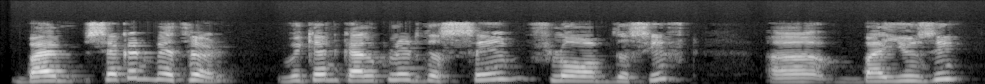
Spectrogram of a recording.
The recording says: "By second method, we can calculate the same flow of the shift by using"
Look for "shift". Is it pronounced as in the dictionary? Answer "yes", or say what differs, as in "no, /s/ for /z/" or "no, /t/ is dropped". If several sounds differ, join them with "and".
no, /s/ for /ʃ/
